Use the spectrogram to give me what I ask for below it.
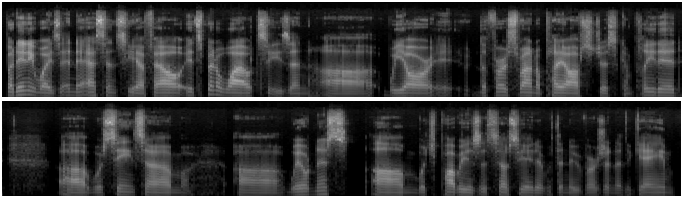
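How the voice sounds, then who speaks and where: A man with a hoarse, gravelly voice from being ill, hosting a casual recap of a simulated football league and talking loosely with frequent hesitations. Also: fairly low pitch, steady tone, moderate pace, fairly bright tone, dry recording.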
